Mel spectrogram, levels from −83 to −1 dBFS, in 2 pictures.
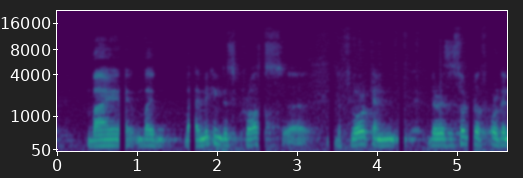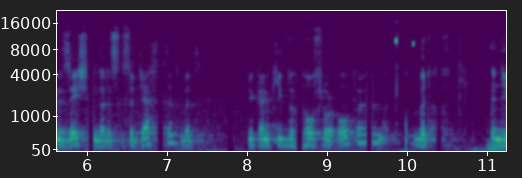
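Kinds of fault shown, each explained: MP2 compression: Throughout, the sound is dull and plainly degraded, likely from MPEG Layer II coding at a rate near 80 kbps. Its 32 sub-bands are given too few bits, so upper bands switch off and the remaining ones are coarsely quantised.
DAB burbling: From 9.68 to 10.09 s, short blips of noise break into single sub-bands. Bit errors, at a rate around 0.2 percent, slip past error correction into the MP2 data, corrupting samples across what sounds like a couple of dozen frames.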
